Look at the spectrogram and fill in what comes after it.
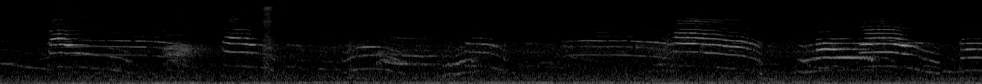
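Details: Mother cat with her kittens and an orphan kitten that she attacks after smelling it. Thin, high meows rise and fall in repeated bursts, several overlapping, with quiet gaps between.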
